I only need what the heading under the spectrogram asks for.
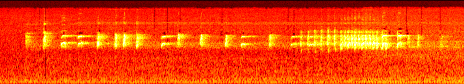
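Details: White-winged (two-barred) crossbill (Loxia leucoptera) in the wild, calling with a run of dry, high chip notes, about three a second, that merge into a quick buzzy trill near the end.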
